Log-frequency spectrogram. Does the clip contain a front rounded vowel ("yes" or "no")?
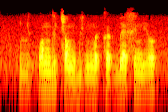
no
